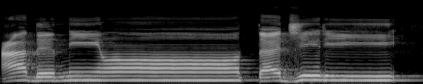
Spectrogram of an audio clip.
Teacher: عد کی دال کو قلقلہ کریں گے یعنی کہ ہلائیں گے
